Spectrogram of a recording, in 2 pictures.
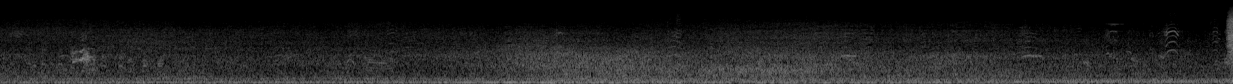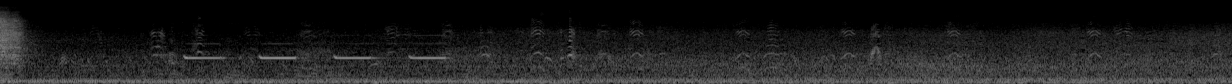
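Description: A flock of snow geese honking here and there over a steady background hiss. About halfway through comes a brief loud rush of noise, followed by four short, evenly spaced beeps.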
